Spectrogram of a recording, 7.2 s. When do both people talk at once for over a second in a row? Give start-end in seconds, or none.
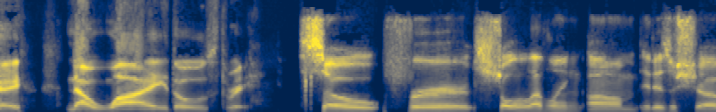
none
